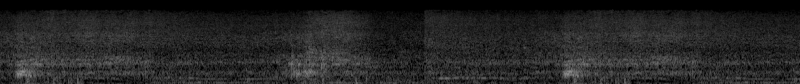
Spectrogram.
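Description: Chicken masala sizzling as it fries in an aluminium pressure cooker, stirred with a perforated metal ladle. A louder scrape-and-sizzle comes with each stir, about every three seconds.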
